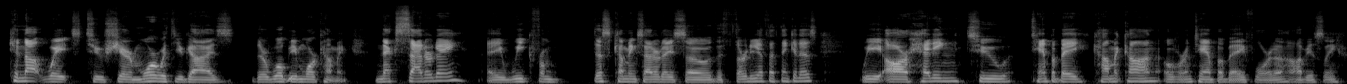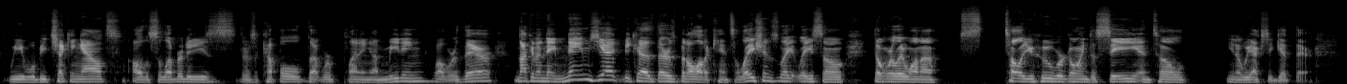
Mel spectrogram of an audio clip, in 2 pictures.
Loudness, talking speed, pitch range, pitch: -29 LUFS, 210 wpm, 115-140 Hz, 125 Hz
